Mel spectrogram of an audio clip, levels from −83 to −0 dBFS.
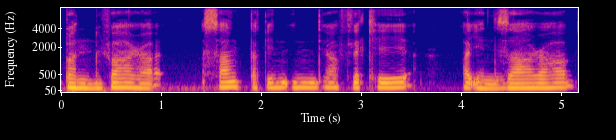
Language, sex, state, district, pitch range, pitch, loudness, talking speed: Mizo, male, Mizoram, Aizawl, 115-130 Hz, 125 Hz, -18 LUFS, 125 wpm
